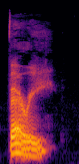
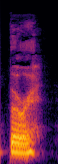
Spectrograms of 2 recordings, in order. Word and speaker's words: Bury: who lives just north of Bury up in Lancashire, or Bury, if you say it correctly.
